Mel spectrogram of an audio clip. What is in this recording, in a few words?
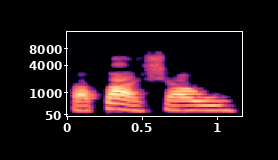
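"papa ashawo", Nigerian Pidgin, female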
